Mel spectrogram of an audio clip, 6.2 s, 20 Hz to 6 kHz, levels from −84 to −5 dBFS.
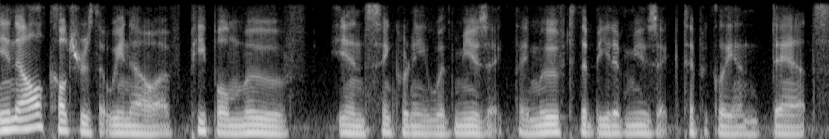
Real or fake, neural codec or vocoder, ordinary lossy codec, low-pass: real; none; Opus, 24 kbps; 5.4 kHz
